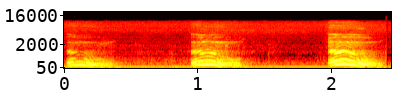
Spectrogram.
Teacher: For one, that does slow down the meter once again, so it forces us to move more slowly with those long vowels. Ooh is a pretty long sound to make. It's certainly longer than O.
